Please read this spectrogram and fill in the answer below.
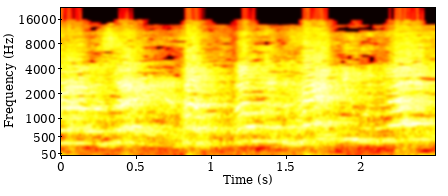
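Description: A man preaching in a loud, strained shout: short, rapid phrases follow one another with no pause.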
